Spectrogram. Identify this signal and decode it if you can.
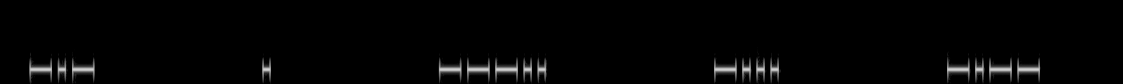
Morse code, heard as a keyed tone, about 17 wpm, spaced as for 5 wpm, 700 Hz. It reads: KE8BY
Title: USA Call Signs - 6 Characters - 8x Character Spacing - 17wpm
